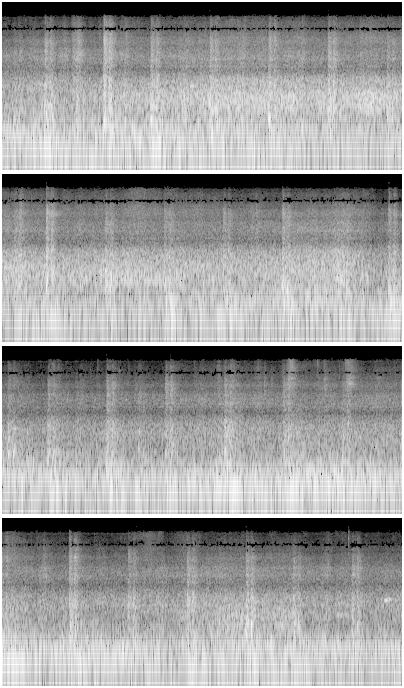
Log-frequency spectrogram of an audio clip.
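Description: Train running at speed, heard from inside the carriage: a steady low rumble with a hum underneath, and frequent sharp clicks and knocks from the wheels on the rails.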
